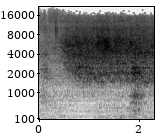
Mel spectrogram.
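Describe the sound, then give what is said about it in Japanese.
Steady hissing spray of shower water running continuously while waiting for it to warm up, a broad bright rush that swells slightly after the start and then holds even with no voices. “シャワー温かくなるまでちょっと待ってね。”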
